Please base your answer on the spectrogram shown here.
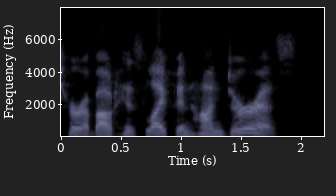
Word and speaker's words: Honduras: about his life in Honduras it is pronounced Honduras and for another 20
